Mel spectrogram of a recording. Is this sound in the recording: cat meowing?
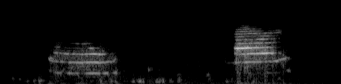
yes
